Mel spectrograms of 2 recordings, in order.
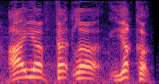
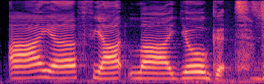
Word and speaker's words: Eyjafjallajökull: The glacier is called Eyjafjallajökull. – Eyjafjallajökull. Just think of, hey, you forgot your yogurt.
